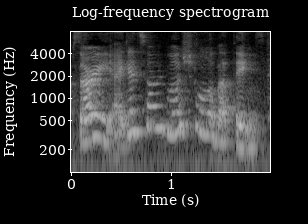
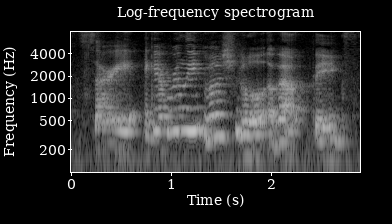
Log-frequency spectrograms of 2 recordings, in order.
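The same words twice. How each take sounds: First: Said in the usual way. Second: Apologizing while welling up; tearing up. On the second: Real, not acted. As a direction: voice lifted high, choked with real emotion. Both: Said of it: "see me tear up".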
